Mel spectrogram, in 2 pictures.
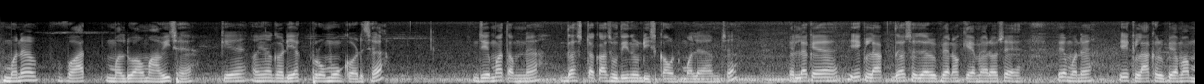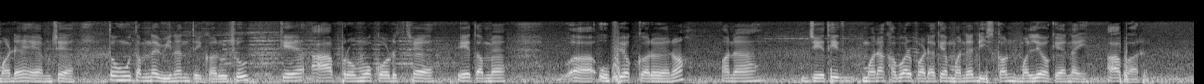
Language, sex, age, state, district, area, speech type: Gujarati, male, 18-30, Gujarat, Anand, rural, spontaneous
